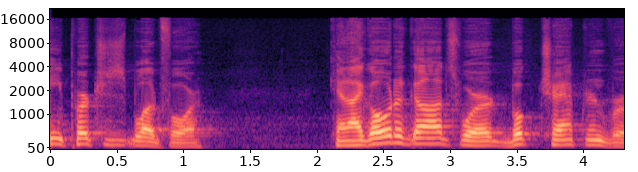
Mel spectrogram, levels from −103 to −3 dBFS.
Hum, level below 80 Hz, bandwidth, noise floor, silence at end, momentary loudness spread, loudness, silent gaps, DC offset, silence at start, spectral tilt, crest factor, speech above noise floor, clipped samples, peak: none; -64 dBFS; 17 kHz; -62 dBFS; 0 s; 10 LU; -21 LUFS; none; under 0.1%; 0 s; -6 dB/octave; 18 dB; 41 dB; under 0.1%; -4 dBFS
